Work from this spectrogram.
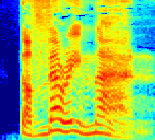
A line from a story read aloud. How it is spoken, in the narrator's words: exclaimed the general, advancing with manifest delight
